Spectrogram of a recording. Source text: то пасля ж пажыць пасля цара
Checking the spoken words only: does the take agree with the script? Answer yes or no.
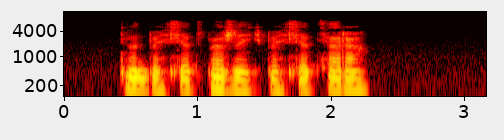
yes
